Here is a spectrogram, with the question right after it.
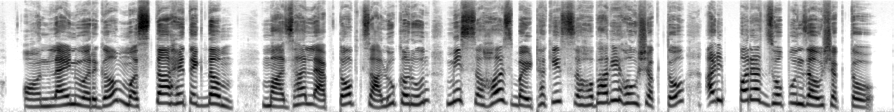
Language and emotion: Marathi, happy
